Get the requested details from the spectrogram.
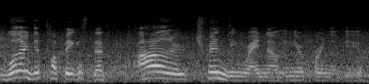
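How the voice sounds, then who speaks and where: A woman's voice: on the high side, animated, normal speed, background noise. A woman interviewer asking plain, short questions.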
